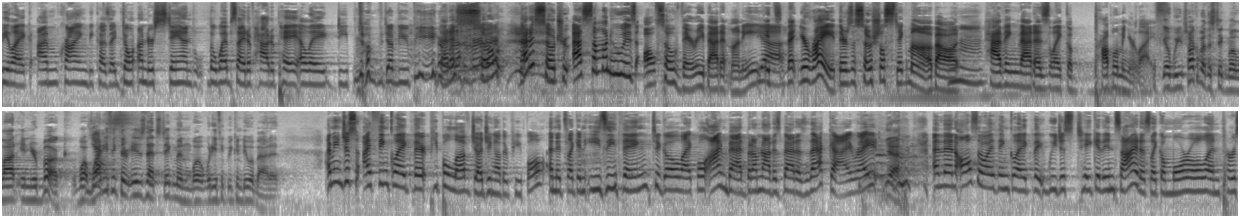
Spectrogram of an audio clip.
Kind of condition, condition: setting, busy venue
